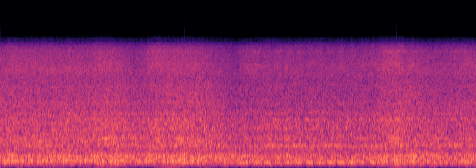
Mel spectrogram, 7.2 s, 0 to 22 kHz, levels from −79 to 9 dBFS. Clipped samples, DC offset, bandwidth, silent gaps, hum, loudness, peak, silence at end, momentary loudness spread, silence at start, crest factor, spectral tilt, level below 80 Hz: under 0.1%; under 0.1%; 9 kHz; none; none; -14 LUFS; 0 dBFS; 0 s; 4 LU; 0 s; 14 dB; -4.5 dB/octave; -44 dBFS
